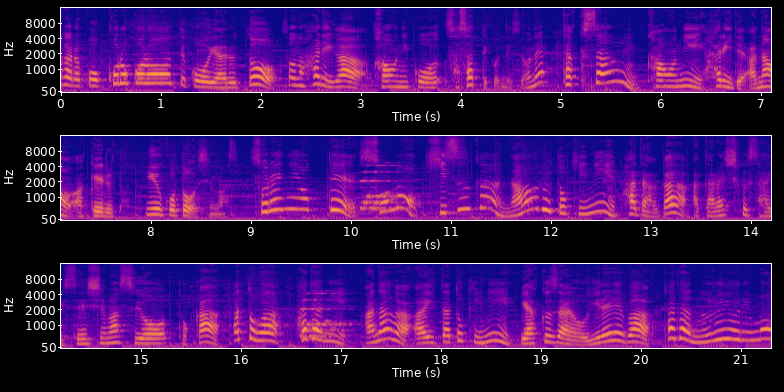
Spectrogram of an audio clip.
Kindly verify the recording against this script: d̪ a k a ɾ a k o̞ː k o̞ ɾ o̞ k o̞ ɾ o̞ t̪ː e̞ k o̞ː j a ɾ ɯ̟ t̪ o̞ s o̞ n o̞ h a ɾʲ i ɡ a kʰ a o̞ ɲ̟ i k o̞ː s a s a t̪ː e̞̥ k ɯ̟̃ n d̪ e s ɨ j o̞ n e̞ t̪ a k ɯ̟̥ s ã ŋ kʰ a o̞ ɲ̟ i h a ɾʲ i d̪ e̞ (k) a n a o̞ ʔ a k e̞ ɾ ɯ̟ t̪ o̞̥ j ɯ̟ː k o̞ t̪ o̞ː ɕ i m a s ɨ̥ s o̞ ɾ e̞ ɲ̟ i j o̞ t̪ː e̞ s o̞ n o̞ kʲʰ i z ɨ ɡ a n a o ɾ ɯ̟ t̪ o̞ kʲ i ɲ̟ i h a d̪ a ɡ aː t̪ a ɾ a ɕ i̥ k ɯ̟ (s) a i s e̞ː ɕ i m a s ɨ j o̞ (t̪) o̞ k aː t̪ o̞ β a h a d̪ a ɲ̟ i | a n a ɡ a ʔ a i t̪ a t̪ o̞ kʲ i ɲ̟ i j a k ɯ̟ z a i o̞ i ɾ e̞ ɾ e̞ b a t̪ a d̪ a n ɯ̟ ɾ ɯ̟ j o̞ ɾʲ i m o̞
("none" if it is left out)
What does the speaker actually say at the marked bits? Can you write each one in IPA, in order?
ʔ, s, t̪

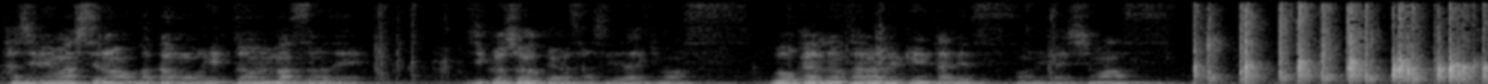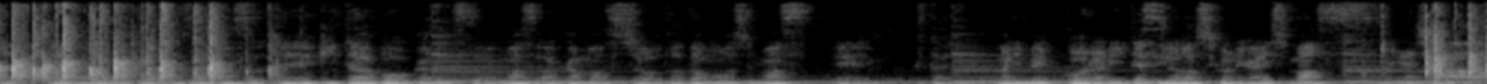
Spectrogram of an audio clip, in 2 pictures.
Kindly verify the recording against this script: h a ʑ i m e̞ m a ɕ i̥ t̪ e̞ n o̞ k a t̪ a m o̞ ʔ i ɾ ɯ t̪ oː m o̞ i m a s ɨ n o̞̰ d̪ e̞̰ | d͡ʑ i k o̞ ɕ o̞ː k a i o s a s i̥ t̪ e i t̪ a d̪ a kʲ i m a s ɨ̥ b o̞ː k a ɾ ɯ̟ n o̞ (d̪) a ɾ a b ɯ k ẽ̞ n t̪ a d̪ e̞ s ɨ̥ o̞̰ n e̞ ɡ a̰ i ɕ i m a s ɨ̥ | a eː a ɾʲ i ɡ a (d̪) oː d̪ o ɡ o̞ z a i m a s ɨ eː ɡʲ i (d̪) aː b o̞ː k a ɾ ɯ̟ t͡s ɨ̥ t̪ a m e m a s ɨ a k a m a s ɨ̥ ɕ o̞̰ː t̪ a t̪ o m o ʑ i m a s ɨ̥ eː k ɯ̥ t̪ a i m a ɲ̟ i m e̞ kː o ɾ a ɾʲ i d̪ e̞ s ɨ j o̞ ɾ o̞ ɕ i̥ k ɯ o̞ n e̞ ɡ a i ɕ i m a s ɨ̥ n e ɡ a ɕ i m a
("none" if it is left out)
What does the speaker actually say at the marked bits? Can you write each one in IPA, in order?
t̪, t̪, t̪

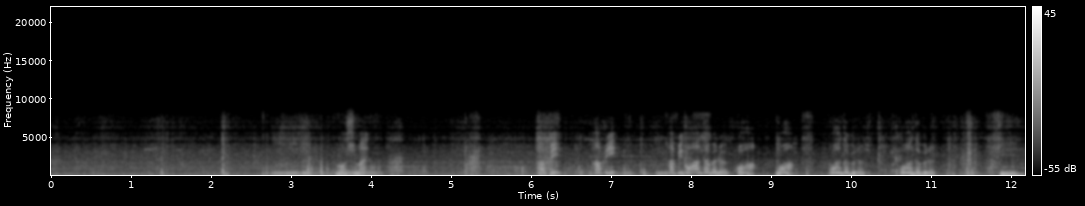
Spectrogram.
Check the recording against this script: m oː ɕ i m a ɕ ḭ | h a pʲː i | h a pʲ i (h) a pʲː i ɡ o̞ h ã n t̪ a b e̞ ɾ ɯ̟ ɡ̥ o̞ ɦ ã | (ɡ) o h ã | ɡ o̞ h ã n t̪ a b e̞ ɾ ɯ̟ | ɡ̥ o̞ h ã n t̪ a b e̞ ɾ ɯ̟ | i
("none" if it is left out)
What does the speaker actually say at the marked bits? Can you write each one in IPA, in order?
h, ɡ

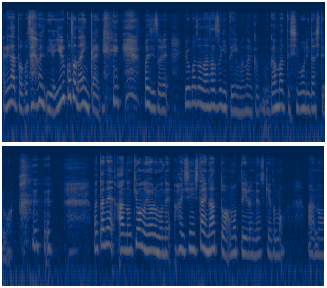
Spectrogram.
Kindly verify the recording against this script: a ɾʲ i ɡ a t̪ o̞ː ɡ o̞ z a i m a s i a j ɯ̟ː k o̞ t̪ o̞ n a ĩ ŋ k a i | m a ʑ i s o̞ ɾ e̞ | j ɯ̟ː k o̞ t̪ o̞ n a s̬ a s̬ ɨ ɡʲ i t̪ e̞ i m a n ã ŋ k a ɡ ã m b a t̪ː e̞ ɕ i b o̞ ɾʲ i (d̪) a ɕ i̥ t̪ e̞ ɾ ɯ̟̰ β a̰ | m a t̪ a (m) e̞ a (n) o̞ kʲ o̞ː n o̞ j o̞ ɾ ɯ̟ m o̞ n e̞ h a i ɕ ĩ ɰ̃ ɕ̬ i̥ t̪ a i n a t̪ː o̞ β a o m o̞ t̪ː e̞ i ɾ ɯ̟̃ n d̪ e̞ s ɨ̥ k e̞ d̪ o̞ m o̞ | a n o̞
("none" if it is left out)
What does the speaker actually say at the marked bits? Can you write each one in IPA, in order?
d̪, n, n

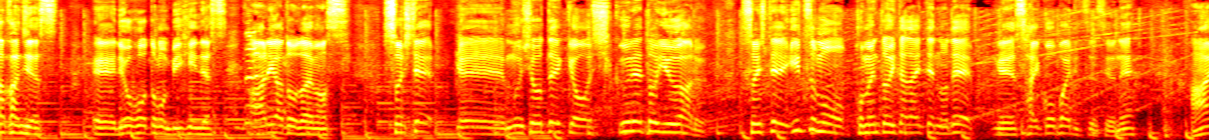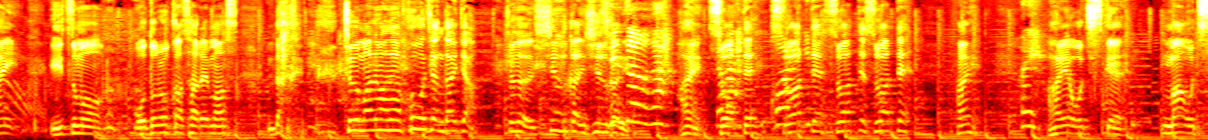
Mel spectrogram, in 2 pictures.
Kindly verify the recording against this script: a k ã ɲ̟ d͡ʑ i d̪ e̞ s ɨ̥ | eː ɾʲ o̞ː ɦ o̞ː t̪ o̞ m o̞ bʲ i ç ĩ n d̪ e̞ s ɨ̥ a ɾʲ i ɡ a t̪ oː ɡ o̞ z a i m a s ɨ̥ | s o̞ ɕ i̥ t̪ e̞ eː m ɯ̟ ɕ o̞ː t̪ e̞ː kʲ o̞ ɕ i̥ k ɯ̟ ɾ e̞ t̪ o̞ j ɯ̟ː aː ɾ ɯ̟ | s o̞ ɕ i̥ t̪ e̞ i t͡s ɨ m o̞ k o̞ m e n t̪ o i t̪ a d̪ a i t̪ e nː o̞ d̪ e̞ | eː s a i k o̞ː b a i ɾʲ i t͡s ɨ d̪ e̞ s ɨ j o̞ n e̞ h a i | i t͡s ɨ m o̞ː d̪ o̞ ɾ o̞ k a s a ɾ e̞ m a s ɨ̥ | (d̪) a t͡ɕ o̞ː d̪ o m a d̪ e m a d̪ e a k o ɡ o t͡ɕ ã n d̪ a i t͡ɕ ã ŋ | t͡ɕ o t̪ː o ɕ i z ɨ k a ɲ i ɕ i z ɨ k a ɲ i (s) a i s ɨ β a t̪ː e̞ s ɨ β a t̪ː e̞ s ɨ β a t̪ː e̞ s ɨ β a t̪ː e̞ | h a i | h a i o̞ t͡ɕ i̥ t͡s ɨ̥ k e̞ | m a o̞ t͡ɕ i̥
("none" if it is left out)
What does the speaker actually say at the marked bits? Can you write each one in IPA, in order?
d̪, h

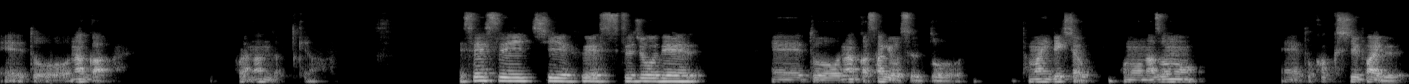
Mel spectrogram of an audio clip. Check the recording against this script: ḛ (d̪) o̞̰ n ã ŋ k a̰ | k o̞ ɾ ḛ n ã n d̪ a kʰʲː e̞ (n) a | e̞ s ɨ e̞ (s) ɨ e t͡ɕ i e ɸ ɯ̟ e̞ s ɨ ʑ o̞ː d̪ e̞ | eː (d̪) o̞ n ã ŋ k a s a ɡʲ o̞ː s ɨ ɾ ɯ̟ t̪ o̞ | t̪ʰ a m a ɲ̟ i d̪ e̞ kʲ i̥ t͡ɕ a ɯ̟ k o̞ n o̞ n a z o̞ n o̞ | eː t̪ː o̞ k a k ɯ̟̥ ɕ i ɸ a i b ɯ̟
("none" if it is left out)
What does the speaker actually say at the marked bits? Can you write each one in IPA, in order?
t̪, n, s, t̪

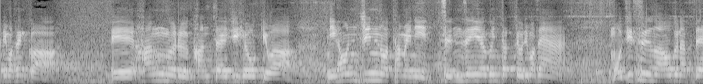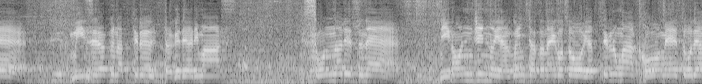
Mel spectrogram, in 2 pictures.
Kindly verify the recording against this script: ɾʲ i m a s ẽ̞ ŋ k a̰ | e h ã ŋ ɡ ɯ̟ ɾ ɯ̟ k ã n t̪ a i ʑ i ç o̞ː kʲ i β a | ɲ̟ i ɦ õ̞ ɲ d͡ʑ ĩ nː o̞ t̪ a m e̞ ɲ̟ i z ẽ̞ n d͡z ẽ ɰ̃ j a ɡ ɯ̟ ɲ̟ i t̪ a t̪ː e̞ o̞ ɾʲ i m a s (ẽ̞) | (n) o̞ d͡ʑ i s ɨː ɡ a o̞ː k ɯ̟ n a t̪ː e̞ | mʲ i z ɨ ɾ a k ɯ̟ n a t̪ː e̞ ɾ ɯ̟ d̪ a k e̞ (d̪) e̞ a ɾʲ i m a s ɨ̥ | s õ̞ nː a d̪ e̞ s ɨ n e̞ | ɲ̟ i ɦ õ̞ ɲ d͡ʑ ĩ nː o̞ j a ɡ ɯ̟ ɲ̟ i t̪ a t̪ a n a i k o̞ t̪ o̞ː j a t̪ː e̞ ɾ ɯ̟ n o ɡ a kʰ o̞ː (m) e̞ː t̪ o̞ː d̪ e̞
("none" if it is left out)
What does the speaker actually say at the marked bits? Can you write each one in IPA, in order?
ẽ̞, m, d̪, m

